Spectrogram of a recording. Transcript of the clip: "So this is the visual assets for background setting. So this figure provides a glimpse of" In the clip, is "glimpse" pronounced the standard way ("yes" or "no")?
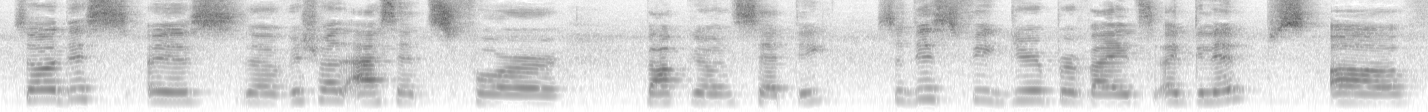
yes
